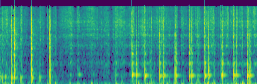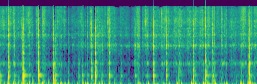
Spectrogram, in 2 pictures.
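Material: Cardboard.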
